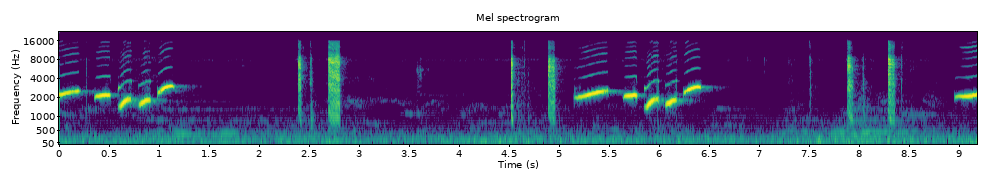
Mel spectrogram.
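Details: Provoking call of a female white-rumped shama, used to excite males. Short bursts of five bright whistled notes, rising and dipping, recur about every four seconds. Loud clicking snaps sit between bursts.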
